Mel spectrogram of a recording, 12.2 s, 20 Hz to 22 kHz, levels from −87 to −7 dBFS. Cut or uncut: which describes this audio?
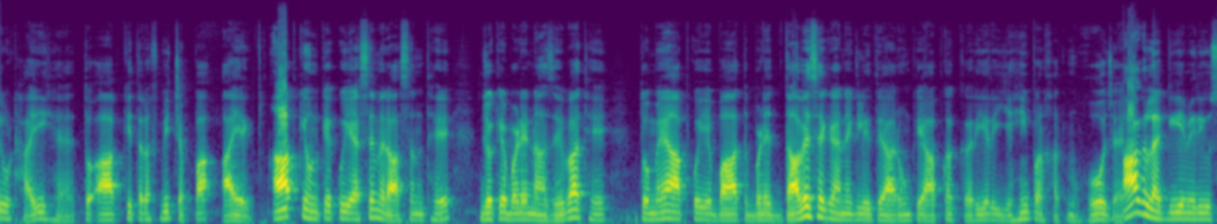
cut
